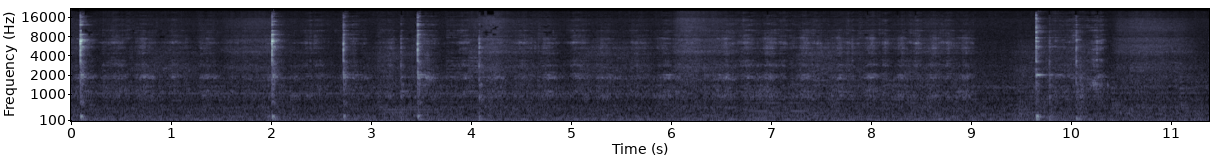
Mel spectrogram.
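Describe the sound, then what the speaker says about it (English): A spoon stirs chai tea sweetened with honey in a cup, giving faint, sparse clinks against the rim over a soft, steady room hush, with no talking. "Mild ASMR of me stirring a cup."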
